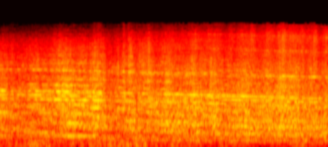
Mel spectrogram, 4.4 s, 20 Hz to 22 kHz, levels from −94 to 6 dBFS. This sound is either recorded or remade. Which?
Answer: recorded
